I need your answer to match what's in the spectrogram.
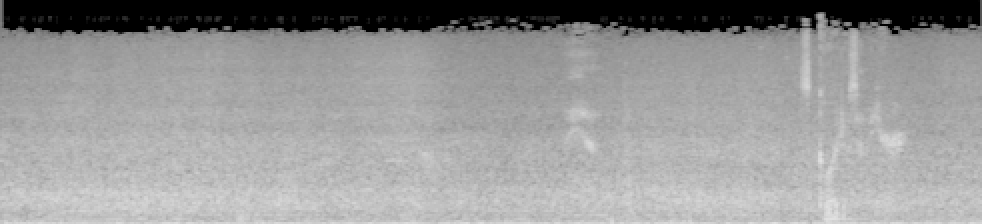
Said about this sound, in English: As far as you can see, it's just an ocean. It's just amazing.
